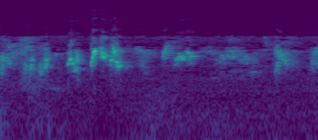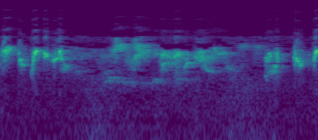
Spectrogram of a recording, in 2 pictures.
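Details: Bubbling, chirpy song from a Vietnamese albino sooty-headed bulbul, phrases of quick slurred notes repeated in waves, with a lower steady whistle in the middle.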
